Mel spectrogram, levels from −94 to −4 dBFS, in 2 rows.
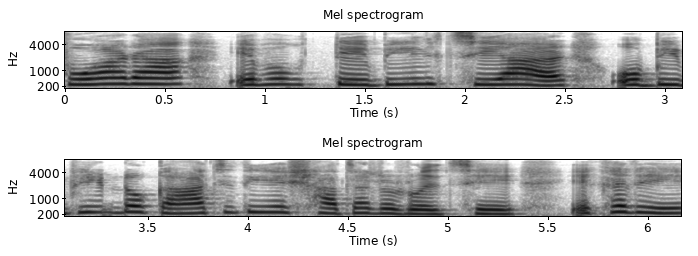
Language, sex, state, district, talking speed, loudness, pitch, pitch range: Bengali, female, West Bengal, Malda, 105 wpm, -17 LUFS, 280 Hz, 250-295 Hz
